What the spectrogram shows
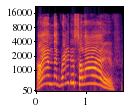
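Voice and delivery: very high, slow, boastful, taunting tone. Retelling a boxer taunting his rival outside his house: Muhammad Ali taunting voice. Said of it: "you know how he talked back then?".

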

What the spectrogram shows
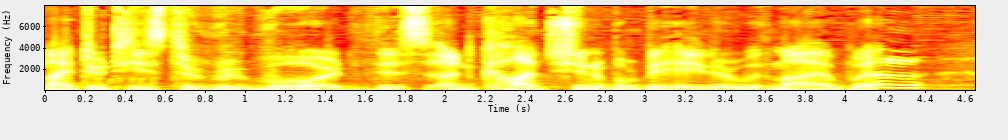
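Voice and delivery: stuck-up, snooty, haughty, superior tone. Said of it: "She is very snooty".

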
